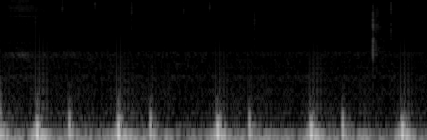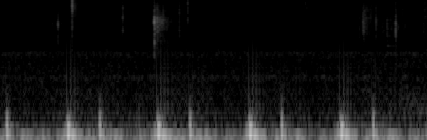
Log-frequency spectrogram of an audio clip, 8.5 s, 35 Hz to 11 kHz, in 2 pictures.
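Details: ASMR sleep-aid recording with a steady, low lub-dub heartbeat at about 66 beats a minute in a regular rhythm, over a faint hum with occasional soft clicks: normal heartbeat.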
